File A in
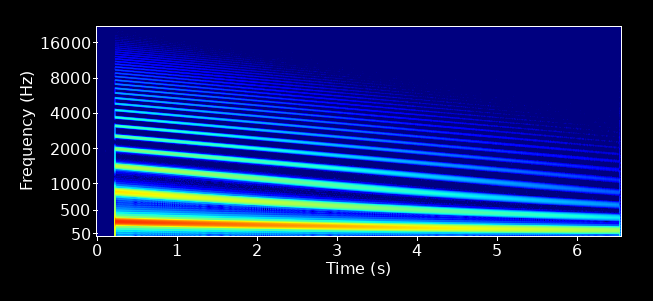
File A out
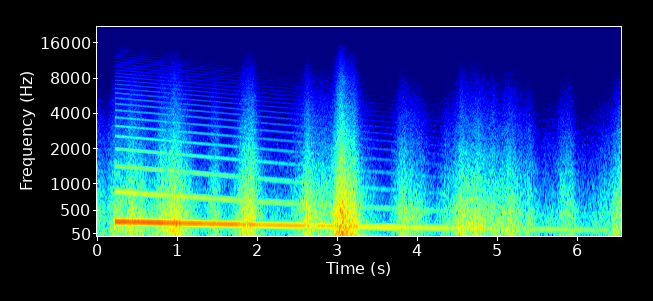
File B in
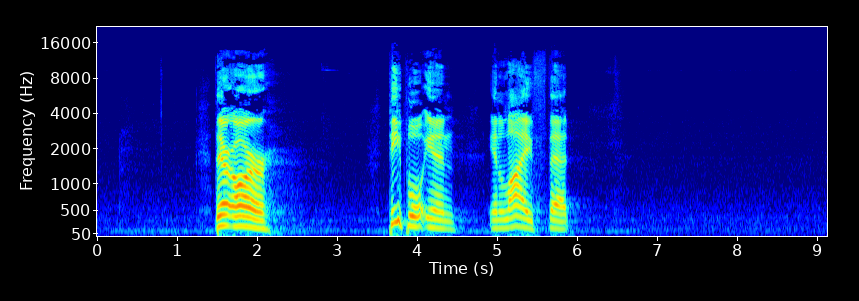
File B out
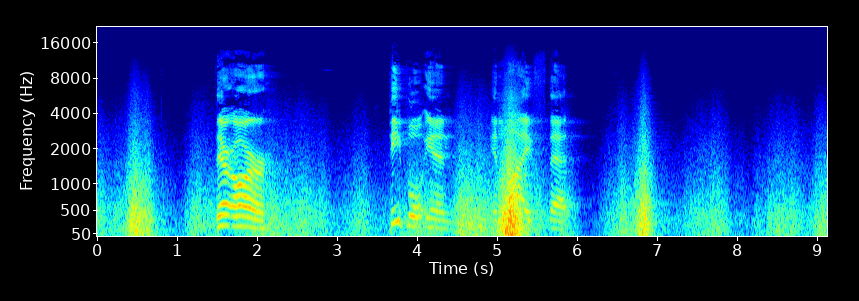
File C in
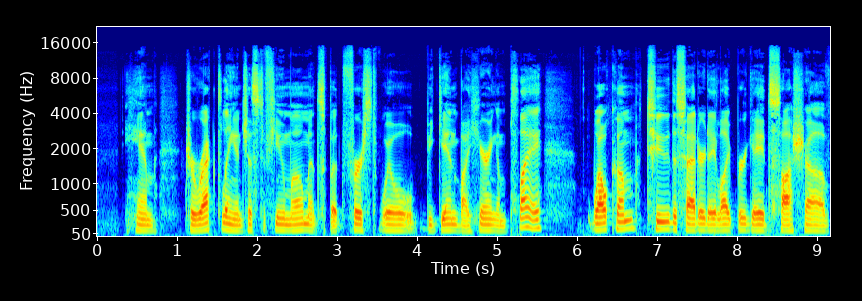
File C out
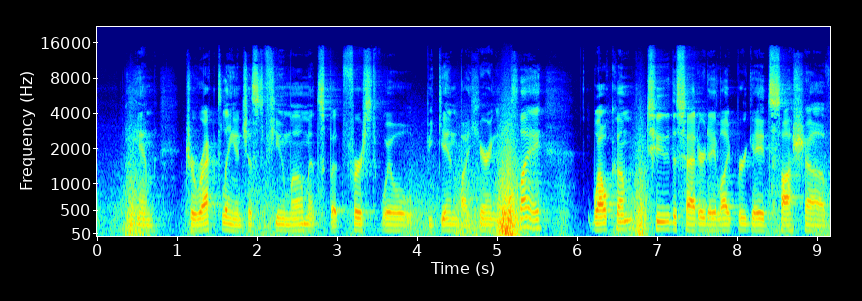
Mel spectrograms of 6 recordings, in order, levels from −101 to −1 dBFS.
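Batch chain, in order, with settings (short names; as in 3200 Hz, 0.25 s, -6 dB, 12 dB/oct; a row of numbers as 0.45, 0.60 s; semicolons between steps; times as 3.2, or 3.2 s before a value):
wind noise 450 Hz -31 dBFS; Schroeder reverb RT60 0.76 s, combs from 30 ms, DRR 16.5 dB; normalise peaks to -12 dBFS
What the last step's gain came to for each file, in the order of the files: -5.0, -7.5, -7.5 dB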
